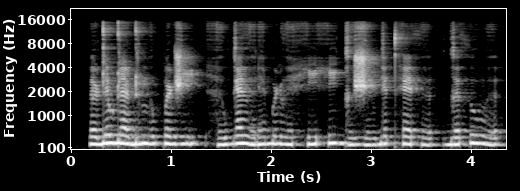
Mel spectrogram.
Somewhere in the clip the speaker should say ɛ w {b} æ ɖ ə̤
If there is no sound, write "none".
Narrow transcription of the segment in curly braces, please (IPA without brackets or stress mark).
ɖ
